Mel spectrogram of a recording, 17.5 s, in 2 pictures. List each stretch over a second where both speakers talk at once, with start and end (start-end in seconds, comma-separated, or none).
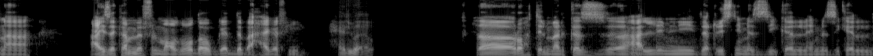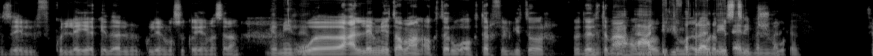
14.6-16.6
